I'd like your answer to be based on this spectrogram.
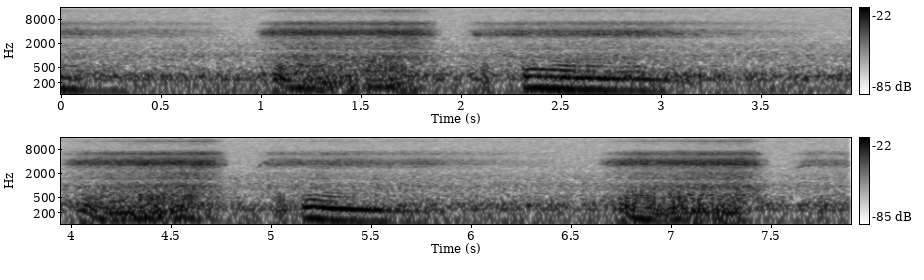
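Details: Sleeping infant snoring after being sleepy but resisting sleep: soft, regular snores, about three breaths in eight seconds, with a faint rattling tone on each breath.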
